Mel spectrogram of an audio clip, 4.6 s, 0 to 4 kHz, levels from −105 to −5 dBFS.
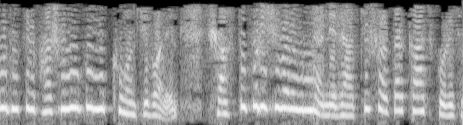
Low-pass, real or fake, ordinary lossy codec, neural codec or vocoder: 3.6 kHz; real; MP3, 16 kbps; none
